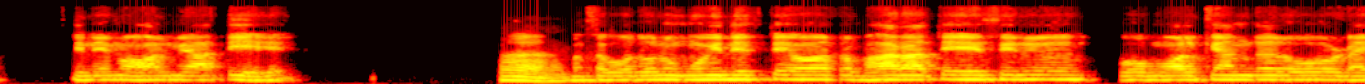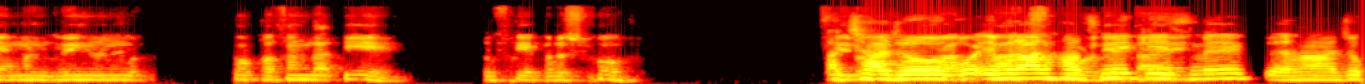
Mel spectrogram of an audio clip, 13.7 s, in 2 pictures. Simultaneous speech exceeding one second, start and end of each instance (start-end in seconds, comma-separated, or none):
11.0-12.8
